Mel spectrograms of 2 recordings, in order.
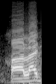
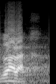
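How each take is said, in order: First: The word begins with a k sound. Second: The word begins with a g sound. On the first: The speaker calls it right. "huruf ka itu, kaf" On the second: The speaker calls it wrong. "dia nggak bisa huruf ka itu"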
